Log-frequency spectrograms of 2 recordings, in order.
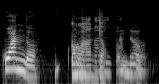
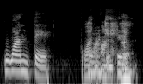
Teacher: This is wa. We pronounce each vowel, they just slide together.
